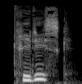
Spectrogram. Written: kritisk

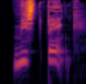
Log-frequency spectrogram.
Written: mistbænk

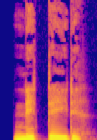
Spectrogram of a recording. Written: netdate

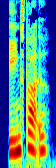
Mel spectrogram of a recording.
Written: enstreget

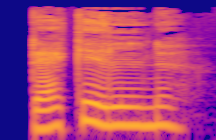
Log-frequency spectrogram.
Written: dagældende

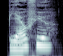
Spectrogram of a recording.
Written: bjergfyr

